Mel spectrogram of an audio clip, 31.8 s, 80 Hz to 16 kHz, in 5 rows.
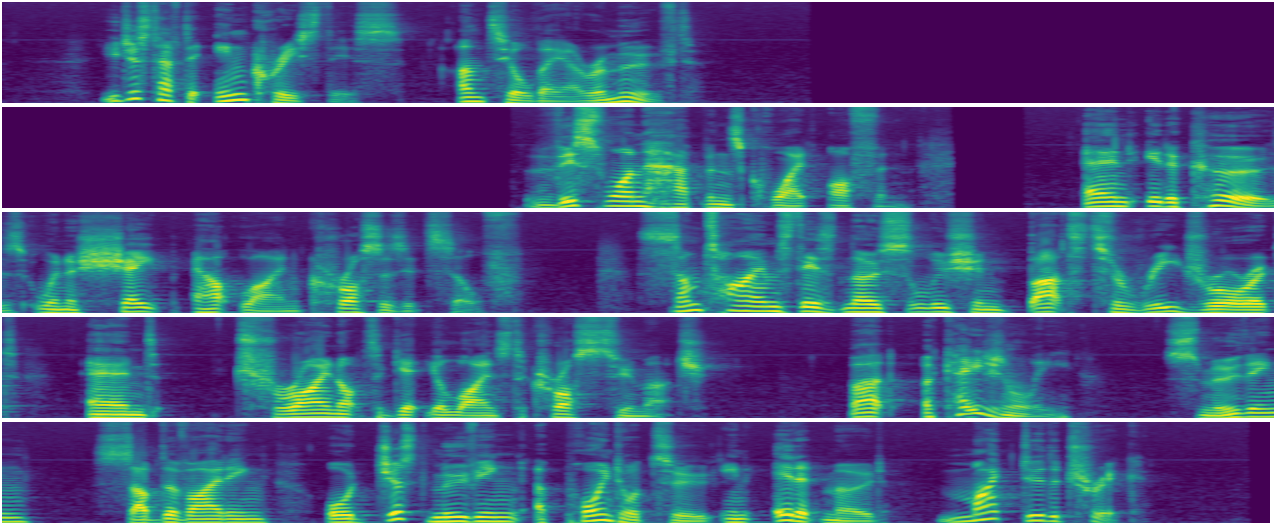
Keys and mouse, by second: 1.2-3.1 drag, 10.7-13.3 drag, 13.8 Tab, 13.8 a, 16.9-23.7 drag, 25.2-26.5 right drag, 29.2 click, 29.7 click, 30.3 click.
